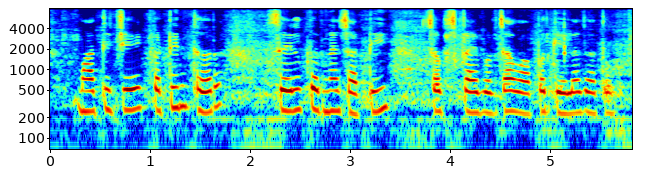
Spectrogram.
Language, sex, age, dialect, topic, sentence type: Marathi, female, 25-30, Standard Marathi, agriculture, statement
